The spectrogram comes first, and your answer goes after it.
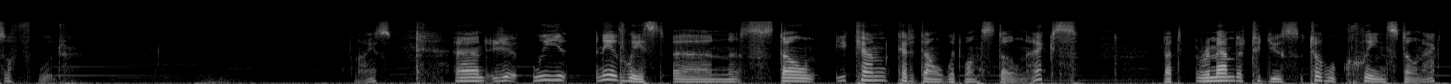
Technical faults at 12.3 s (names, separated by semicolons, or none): short concealed packet loss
